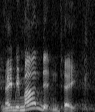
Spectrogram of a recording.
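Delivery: ordinary delivery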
